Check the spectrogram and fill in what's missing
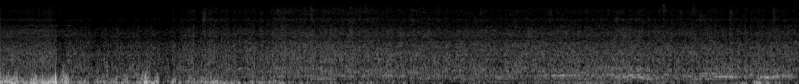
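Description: Strong wind gusting through a rainstorm around a house with unlatched windows and a balcony, a steady broad roar with heavier buffeting thumps near the start, carrying on continuously without voices.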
